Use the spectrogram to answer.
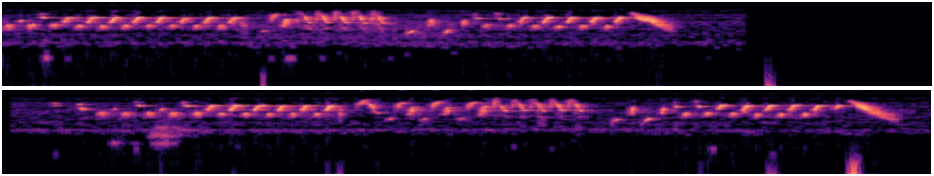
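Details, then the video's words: European goldfinch kept for song competitions delivers two long bursts of liquid twittering, mixing rolled trills and bright chirps, each ending with a falling buzz, separated by about two seconds of silence. "Canto del Jilguero de Concurso"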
